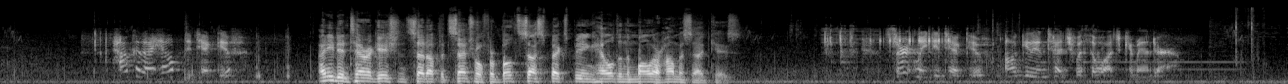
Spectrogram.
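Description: A man's voice answers through a telephone, sounding thin and distant.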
